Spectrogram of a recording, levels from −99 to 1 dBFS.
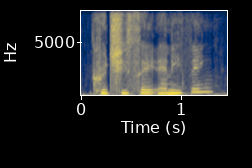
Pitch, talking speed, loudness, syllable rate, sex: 265 Hz, 165 wpm, -13 LUFS, 5.5 syllables/s, female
